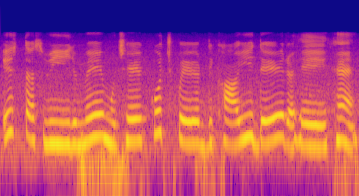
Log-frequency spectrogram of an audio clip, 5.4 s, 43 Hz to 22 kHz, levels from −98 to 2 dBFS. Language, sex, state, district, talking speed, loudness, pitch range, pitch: Hindi, female, Madhya Pradesh, Katni, 110 wpm, -11 LUFS, 225-270 Hz, 245 Hz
